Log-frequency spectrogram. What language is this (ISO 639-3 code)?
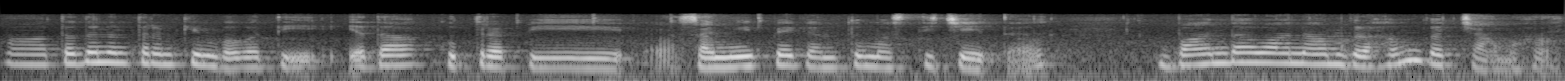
san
